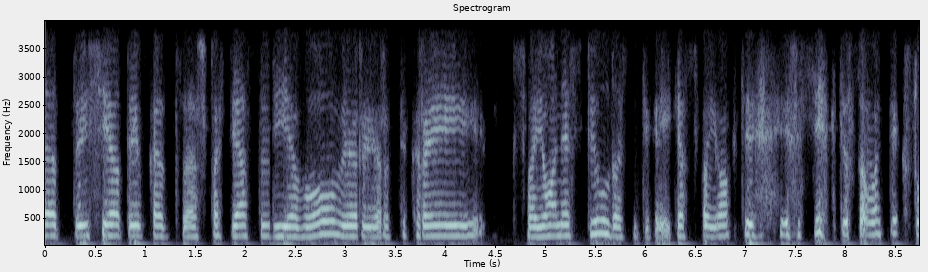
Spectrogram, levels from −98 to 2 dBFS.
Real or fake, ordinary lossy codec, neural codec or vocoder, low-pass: real; Opus, 16 kbps; none; 3.6 kHz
